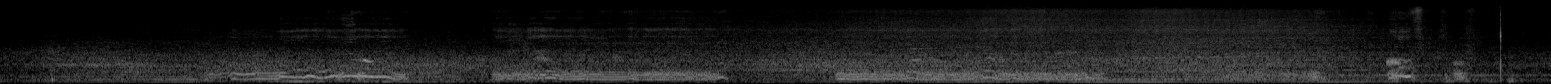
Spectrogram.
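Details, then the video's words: Tuna the cat's happy growl, which sounds mean though she loves it: a series of warbling, rumbling moans in several long bursts, each one to two seconds, separated by brief pauses, with a few clicks and handling noises near the end. "Tuna's happy growl"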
